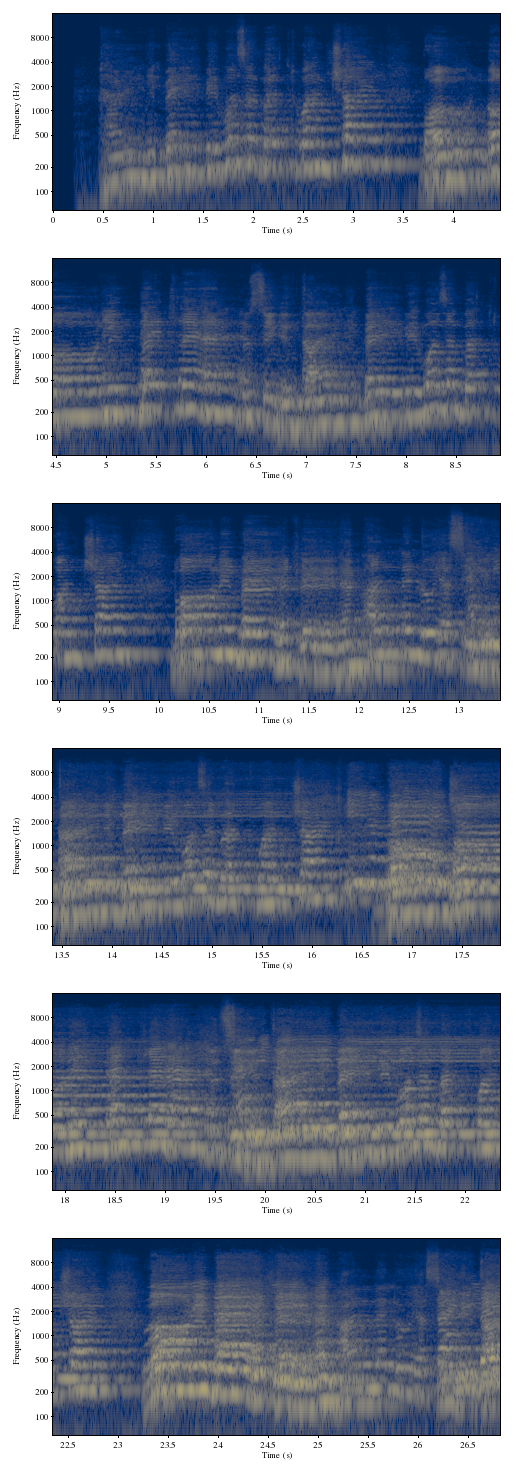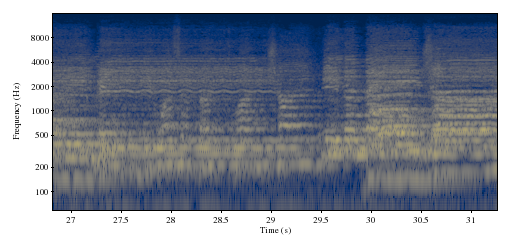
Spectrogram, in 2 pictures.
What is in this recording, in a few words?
spiritual; Bethlehem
